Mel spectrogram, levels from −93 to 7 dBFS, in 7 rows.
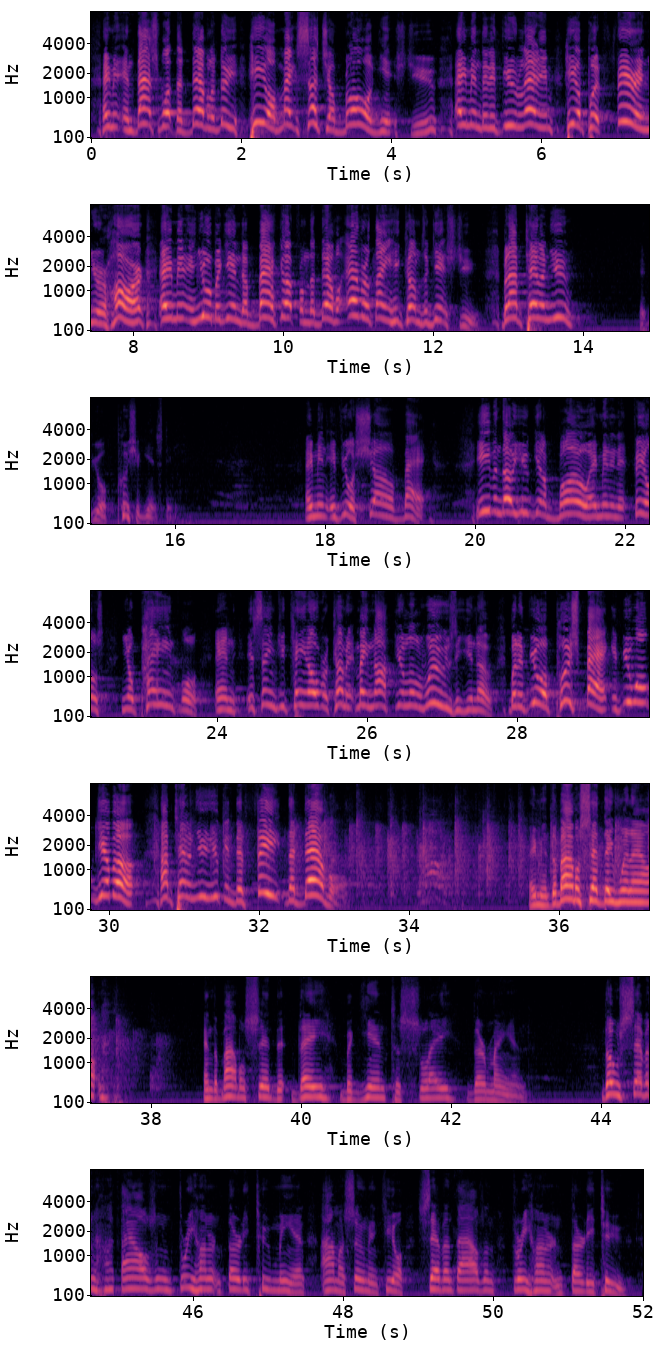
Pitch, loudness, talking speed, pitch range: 220 Hz, -31 LUFS, 150 wpm, 185-285 Hz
